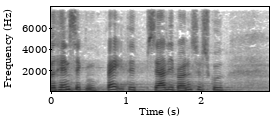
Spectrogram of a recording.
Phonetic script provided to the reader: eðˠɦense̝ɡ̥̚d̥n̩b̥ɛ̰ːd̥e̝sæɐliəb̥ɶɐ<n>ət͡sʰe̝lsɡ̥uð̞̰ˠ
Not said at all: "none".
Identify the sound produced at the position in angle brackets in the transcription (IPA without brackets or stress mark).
n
